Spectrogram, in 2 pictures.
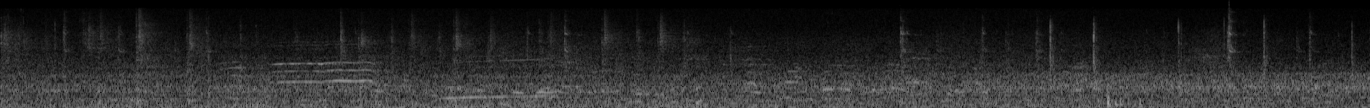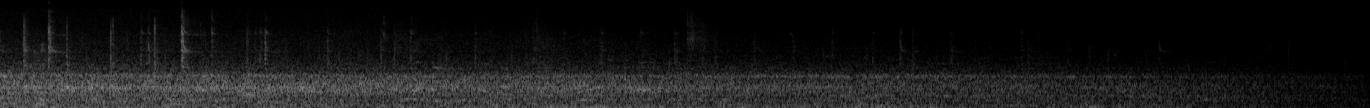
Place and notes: Overijse, Belgique - Strong wind
A strong wind blows in the boat matts. The sails make caracteristic noises.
